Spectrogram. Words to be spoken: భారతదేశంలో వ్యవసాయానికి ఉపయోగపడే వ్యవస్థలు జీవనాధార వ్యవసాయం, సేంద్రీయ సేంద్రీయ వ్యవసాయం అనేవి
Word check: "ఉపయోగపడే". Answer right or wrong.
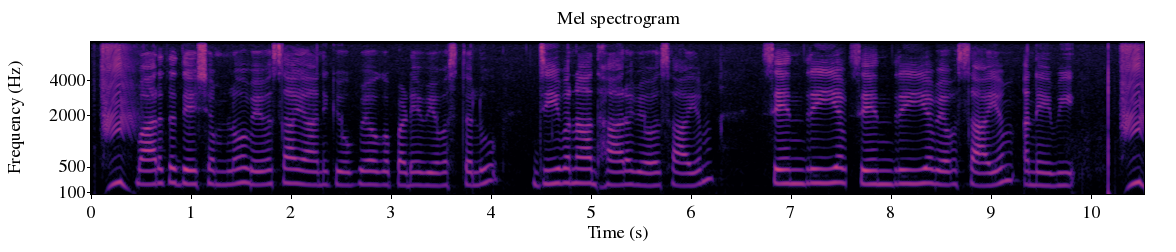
right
